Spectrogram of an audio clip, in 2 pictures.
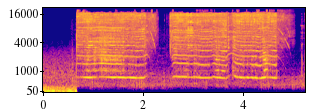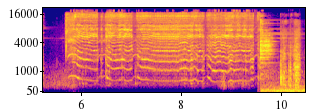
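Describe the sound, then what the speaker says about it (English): An angle grinder cuts into steel on a Jeep WJ frame in a series of loud, close, high-pitched whining passes, each broken by short pauses, with a grating scrape as the disc bites the metal. "I'm going to start doing some grinding"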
